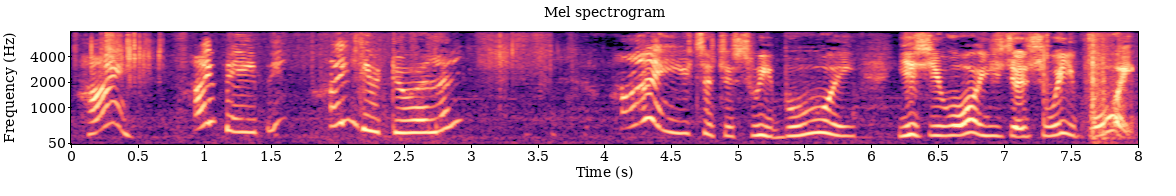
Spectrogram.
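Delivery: high cooing pet talk. Real, not acted. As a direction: coo sweetly at the bunny. Baby talk to pet rabbit.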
